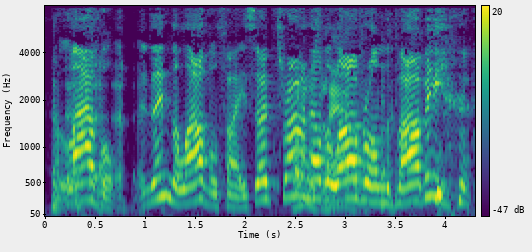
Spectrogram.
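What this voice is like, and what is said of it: Put-on Australian accent. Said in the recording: “Which would sound great in Australian accent, actually.”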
